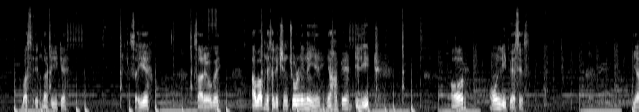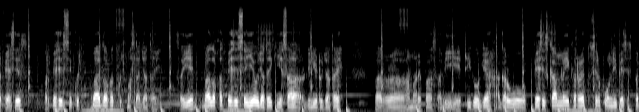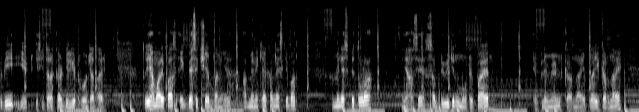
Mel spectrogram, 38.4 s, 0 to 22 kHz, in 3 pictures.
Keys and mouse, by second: 1.4 click, 2.1 middle click, 10.9 click, 12.8 click, 20.5 middle click, 26.1 middle click, 31.2 middle click, 33.6 click, 38.0 click.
